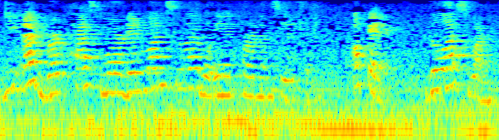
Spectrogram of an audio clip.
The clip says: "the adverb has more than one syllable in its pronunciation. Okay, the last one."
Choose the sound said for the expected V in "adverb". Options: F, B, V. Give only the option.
B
